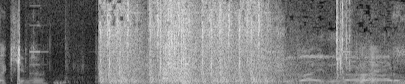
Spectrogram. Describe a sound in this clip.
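A rifle fires a burst of loud gunshots.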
